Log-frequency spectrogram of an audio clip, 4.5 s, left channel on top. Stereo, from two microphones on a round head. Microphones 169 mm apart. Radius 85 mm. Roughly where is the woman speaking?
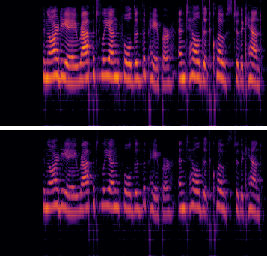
Left.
